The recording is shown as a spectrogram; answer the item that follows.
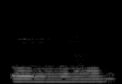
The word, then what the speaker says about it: ओम: मतलब होता है कि ओम का उच्चारण हम इस तरीके से करें कि जितना ओ के उच्चारण में समय लगता है उसका 3 गुना समय लगे और तब हम म बोले।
